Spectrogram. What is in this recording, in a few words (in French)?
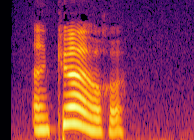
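"Un choeur", French; phonetique; les consonnes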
